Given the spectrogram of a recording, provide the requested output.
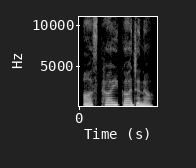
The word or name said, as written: ಆಸ್ಥಾಯಿಕಾಜನ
